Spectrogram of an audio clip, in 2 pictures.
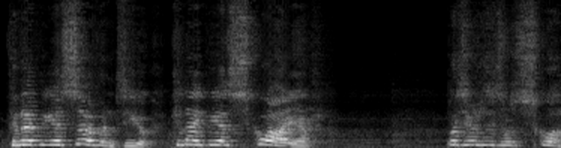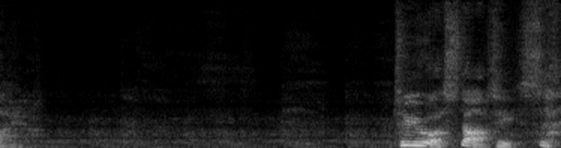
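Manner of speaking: high, meek begging voice; pleading old man. Acted. Old man asks the Astartes to take him as servant, meek plea. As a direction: beg humbly to be taken along. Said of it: "He's like".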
